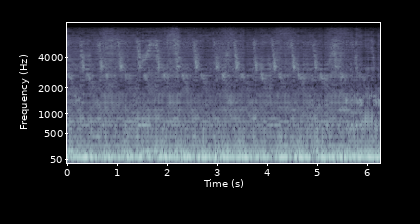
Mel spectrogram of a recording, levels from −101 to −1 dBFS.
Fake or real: fake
